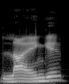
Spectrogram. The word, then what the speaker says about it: Länge: It's a German name. It has the A with the two dots on top, which is why in Germany it's pronounced Länge. And then if you go to anywhere else like Brazil, South America, it's Laenge because we don't have the A with the two dots on top. So it's written AE. So depending on which region of the world, you pronounce it differently.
